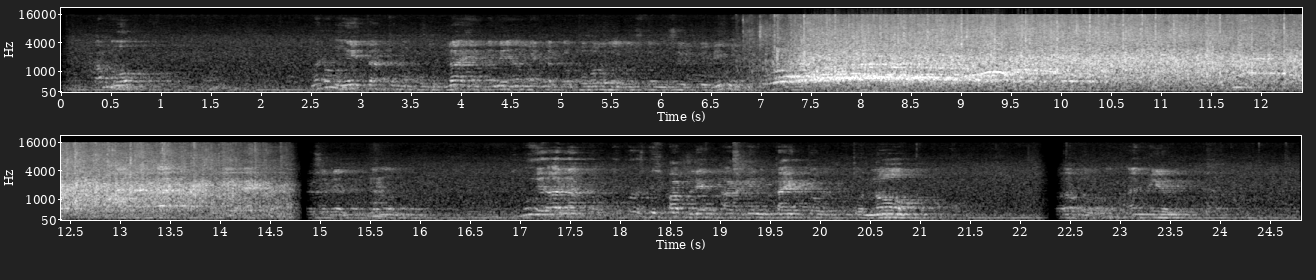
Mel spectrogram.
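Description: A man speaks forcefully through loudspeakers in a large echoing hall.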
